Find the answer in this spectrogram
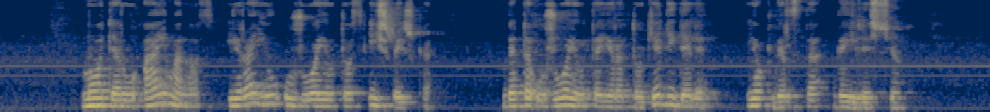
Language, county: Lithuanian, Utena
